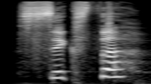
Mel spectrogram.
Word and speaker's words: sixth: films cuz this is Doyle's sixth sixth you got to pronounce that th at the end.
